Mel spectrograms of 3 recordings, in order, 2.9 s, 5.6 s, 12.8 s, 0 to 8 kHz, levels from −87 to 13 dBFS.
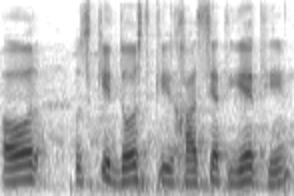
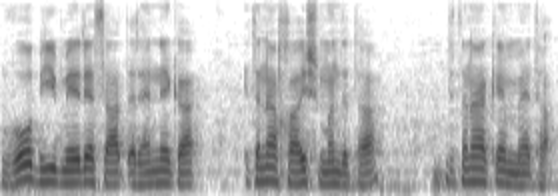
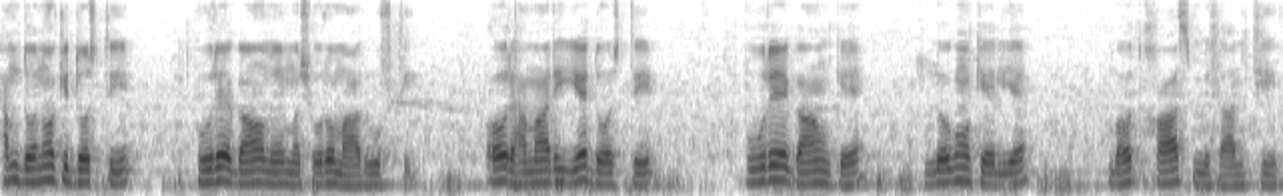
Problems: none marked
